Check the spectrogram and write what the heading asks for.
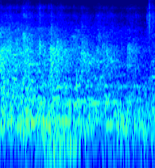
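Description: Audience applause in a large hall, tapering off.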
